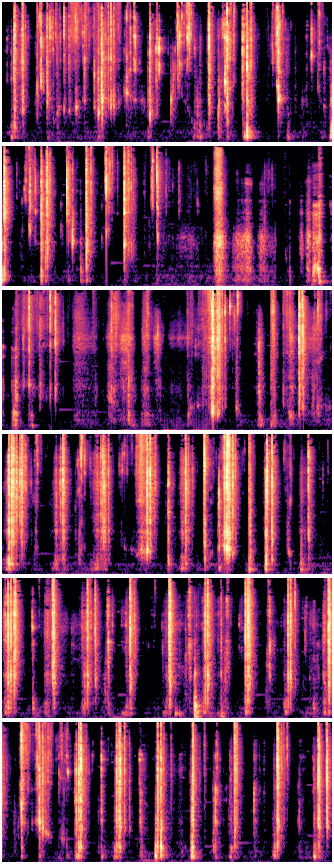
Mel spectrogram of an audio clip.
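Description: Close-miked crunchy chewing: sharp, irregular crunches, a few a second, as the bristles of an edible cleaning-brush treat are bitten and chewed.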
